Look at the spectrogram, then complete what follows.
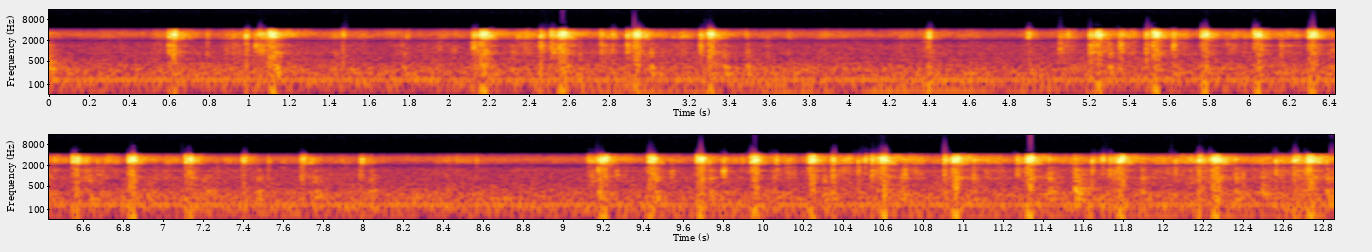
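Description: Quick, irregular clicking and tapping in runs, with short pauses, over a steady low hum, as a sewer inspection camera and its push cable are worked through the pipe.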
